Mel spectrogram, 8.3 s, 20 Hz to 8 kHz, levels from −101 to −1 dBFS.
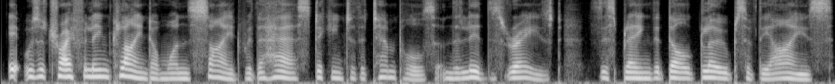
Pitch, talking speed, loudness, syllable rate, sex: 160 Hz, 185 wpm, -20 LUFS, 4.5 syllables/s, female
